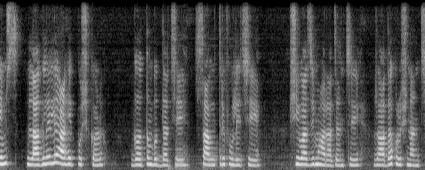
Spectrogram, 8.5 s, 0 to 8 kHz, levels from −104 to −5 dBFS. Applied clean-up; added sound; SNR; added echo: neural separator model SepFormer DNS4.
